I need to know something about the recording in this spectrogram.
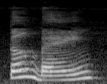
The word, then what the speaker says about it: também: But when M is at the end of a syllable or a word, it changes. It doesn't sound like M anymore. It nasalizes the vowel before it. Bom, com, sim, também, homem. You don't really pronounce the M. You just nasalize the vowel.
